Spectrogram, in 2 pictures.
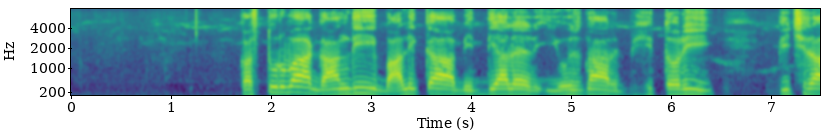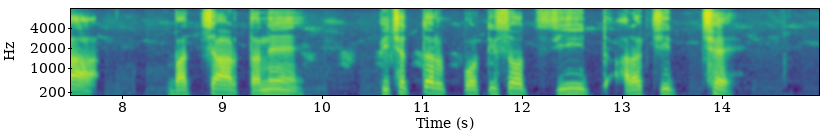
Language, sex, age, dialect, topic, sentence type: Magahi, male, 31-35, Northeastern/Surjapuri, banking, statement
